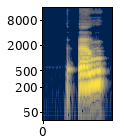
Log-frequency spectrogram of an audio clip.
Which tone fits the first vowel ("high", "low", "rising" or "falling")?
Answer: rising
